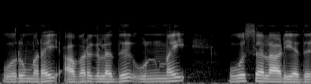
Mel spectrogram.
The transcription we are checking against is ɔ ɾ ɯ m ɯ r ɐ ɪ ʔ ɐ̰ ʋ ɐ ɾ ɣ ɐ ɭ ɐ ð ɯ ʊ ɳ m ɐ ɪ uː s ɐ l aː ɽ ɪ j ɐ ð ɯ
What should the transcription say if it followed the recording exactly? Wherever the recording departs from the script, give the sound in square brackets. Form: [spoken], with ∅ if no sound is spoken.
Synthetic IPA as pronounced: ɔ ɾ ɯ m ɯ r ɐ ɪ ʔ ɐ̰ ʋ ɐ ɾ ɣ ɐ ɭ ɐ ð ɯ ʊ ɳ m ɐ ɪ uː s ɐ l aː ɽ ɪ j ɐ ð ɯ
